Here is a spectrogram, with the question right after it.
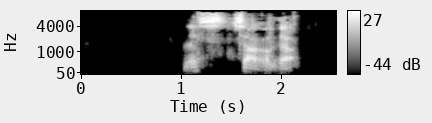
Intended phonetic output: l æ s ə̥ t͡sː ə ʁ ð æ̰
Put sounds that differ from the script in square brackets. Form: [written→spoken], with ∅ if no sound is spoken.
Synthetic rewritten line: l æ s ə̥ t͡sː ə ʁ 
